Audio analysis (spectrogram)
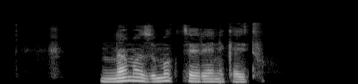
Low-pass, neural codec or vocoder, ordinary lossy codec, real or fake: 7.2 kHz; none; AAC, 32 kbps; real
